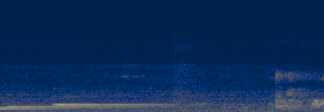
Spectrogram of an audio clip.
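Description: Electronic announcement chime: a rising run of bell-like notes, the last and highest entering about half a second in, all ringing on and fading away. It is the lead-in to the departure announcement that the train will leave shortly.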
